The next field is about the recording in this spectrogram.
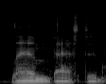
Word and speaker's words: lambasted: I actually told Missy about the land blasting versus... – Lambasted. – Lambasted.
